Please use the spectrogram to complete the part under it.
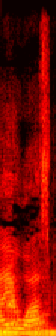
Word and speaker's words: ayahuasca: No, I'm saying ayahuasca. – That wrong. Ayahuasca, is that how you say it? – I mean, is it the city? – Yes. Okay, No. It's a hallucinogenic drug. – Yeah, it's ayahuasca.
